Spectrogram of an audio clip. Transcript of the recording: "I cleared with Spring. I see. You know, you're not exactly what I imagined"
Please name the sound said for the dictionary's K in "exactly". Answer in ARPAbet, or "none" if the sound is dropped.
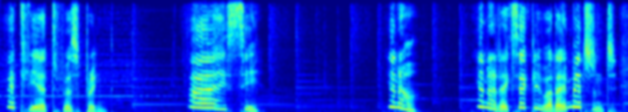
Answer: K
